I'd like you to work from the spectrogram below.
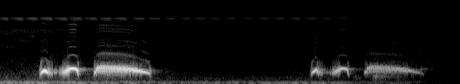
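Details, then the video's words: Female spotted dove calling for a male, recorded for luring. Two phrases of two quick coos and a longer falling coo, the second softer, against a faint low hum that drops away at the end. "tekukur betina memanggil jantan - UNTUK PIKAT"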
